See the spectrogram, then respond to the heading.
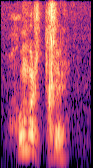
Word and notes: xumurtxɯ: Xyzyl

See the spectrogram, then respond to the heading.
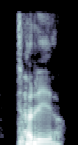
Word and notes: Tariha: Kapingamarangi

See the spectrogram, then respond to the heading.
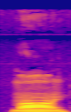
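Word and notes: mon: San Lucas Quiaviní Zapotec

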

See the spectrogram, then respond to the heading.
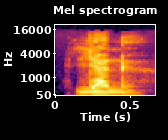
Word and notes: fanw: Apatani

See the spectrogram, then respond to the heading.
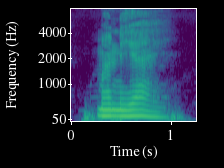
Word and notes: maneai: Yawa

